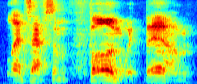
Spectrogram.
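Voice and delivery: slow, loud, lightly voiced jock; pollen jock. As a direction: drawl it like a cocky athlete. Pollen jock plotting to tease bees.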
